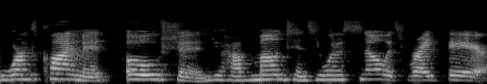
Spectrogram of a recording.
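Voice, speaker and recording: The woman's fairly high voice, with fairly even intonation, moves at a very slow pace. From Russia. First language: Russian. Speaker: massage and touch therapist. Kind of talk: interview. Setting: Instagram live video call.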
